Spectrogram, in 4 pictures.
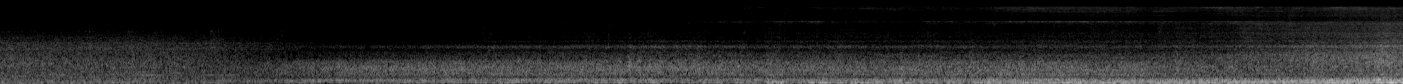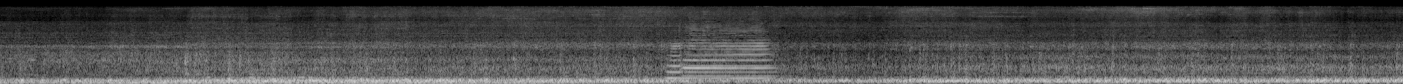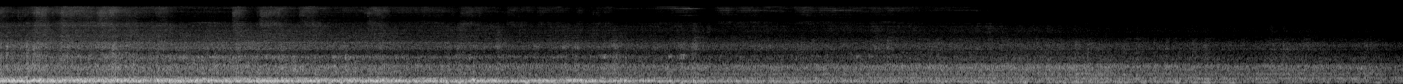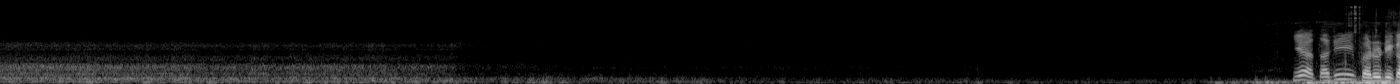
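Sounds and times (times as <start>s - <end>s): train wheels on rails: 0.0s - 48.9s, 54.2s - 56.0s
diesel locomotive engine: 0.0s - 50.2s, 54.2s - 56.0s
locomotive horn blast: 20.6s - 22.0s.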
